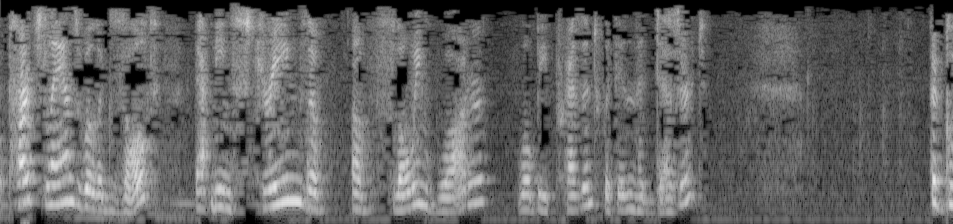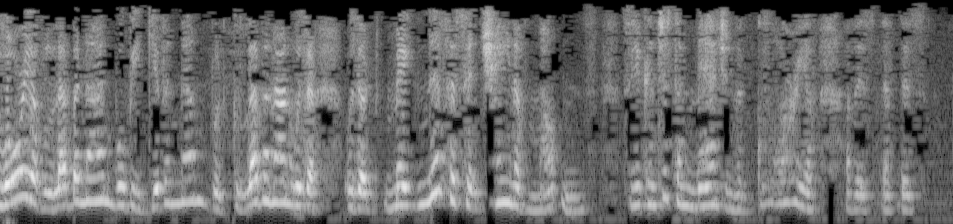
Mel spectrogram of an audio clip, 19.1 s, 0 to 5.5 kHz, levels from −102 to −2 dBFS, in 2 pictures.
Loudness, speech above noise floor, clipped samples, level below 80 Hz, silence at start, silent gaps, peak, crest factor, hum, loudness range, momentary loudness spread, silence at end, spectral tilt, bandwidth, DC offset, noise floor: -21 LUFS; 30 dB; under 0.1%; -62 dBFS; 0 s; none; -2 dBFS; 20 dB; none; 10 LU; 15 LU; 0.3 s; -5.5 dB/octave; 5.4 kHz; under 0.1%; -51 dBFS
